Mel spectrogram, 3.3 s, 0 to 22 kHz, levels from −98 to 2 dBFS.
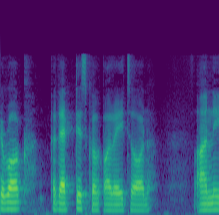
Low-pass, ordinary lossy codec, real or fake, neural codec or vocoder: none; none; fake; codec, 16 kHz, 0.5 kbps, FunCodec, trained on LibriTTS, 25 frames a second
